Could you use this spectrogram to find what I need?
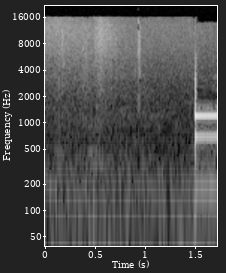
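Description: Pressing key 1 on a telephone keypad gives a single steady two-note beep that starts abruptly after a quiet stretch of faint line hiss and holds to the end.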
